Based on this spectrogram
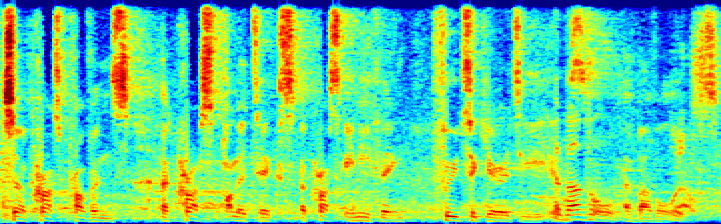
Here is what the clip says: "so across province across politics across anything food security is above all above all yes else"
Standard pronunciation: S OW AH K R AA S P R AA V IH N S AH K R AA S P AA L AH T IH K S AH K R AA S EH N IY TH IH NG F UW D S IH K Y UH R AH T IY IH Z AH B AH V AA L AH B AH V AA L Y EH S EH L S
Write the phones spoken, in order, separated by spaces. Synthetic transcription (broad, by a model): S OW AH K R AA S P R AA V IH N S AH K R AA S P AA L AH T IH K S AH K R AA S EH N IY TH IH NG F UW D S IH K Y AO R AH T IY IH AH B AH V AA L AH B AH V AA L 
